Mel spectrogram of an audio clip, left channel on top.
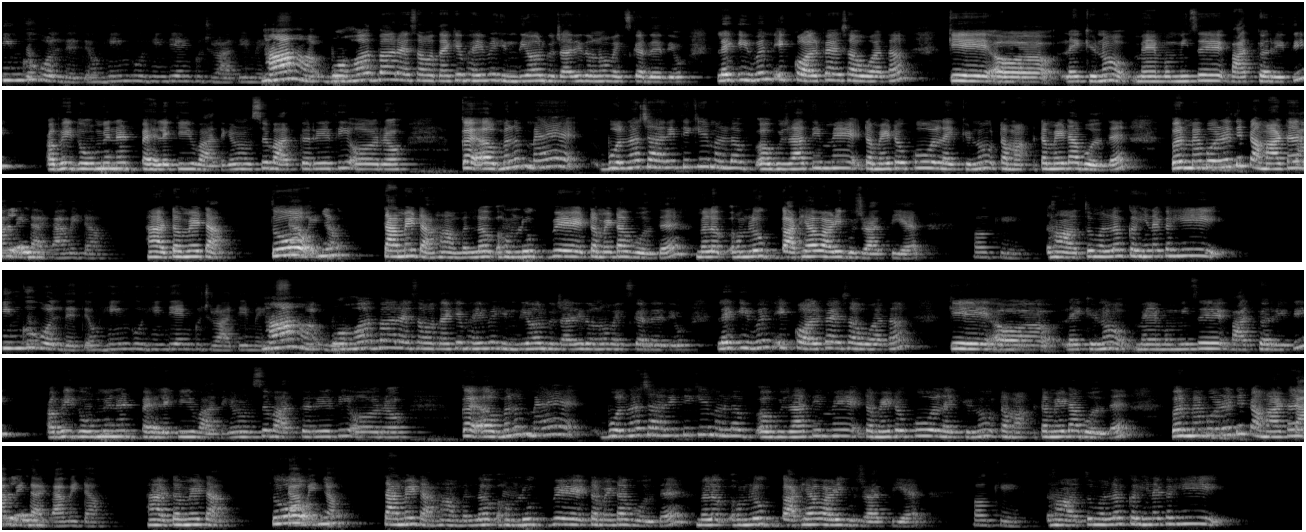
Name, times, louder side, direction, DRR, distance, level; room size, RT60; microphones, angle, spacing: voice 1, 0.0-2.6 3.0-3.5 9.7-10.1 13.8-14.2 25.0-25.4 25.9-27.1 28.9-29.4 31.0-31.3 33.6-33.8 35.8-36.3, right 2 dB, 30° right, 0.4 m, -31 dB
voice 2, 2.6-9.0 9.5-13.1 13.5-17.3 17.6-26.4 27.5-28.3 28.7-29.4 29.9-35.2 36.5-38.2, left 4 dB, 60° left, 0.4 m, -22 dB
2.5 x 2.1 x 3.5 m
head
